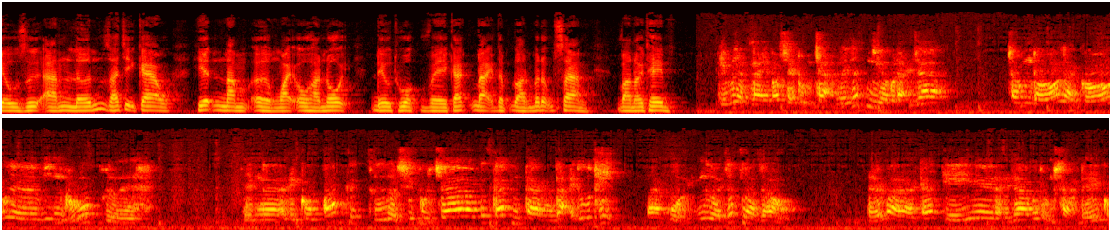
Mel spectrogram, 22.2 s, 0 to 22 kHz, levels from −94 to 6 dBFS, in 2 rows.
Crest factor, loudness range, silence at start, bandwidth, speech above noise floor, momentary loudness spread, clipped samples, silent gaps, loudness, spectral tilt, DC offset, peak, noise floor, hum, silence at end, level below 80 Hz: 20 dB; 4 LU; 0 s; 15 kHz; 24 dB; 7 LU; under 0.1%; none; -29 LUFS; -5 dB/octave; under 0.1%; -10 dBFS; -52 dBFS; none; 0 s; -58 dBFS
